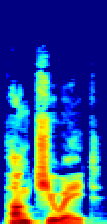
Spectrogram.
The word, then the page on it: punctuate: American English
